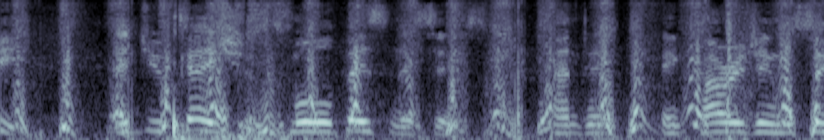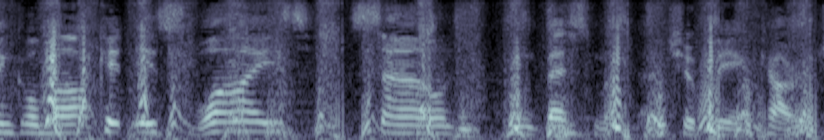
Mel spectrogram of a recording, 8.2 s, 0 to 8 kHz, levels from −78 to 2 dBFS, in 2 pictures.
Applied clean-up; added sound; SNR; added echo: none; Writing + Sawing; 2 dB; none.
